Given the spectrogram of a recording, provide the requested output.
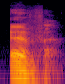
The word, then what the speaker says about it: ev: Ev. Ev. So that's like just pronouncing the e and v sound.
